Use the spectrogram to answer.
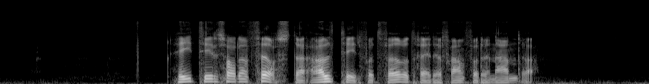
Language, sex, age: Swedish, male, 49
